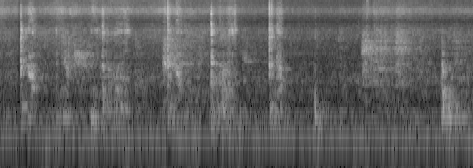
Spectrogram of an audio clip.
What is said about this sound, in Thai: ผัดให้ข้าวกันแห้งแล้วก็เราใส่ใบกะเพรานะทุกคน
